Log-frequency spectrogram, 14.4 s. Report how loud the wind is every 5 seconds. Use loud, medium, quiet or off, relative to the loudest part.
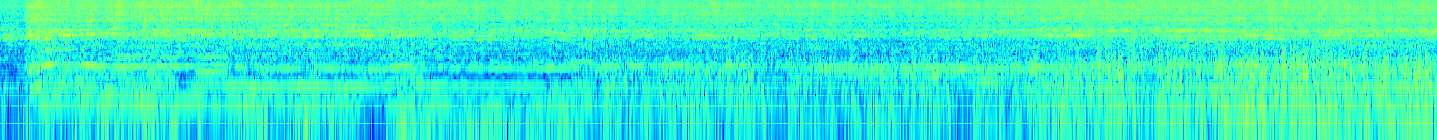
medium, medium, loud.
